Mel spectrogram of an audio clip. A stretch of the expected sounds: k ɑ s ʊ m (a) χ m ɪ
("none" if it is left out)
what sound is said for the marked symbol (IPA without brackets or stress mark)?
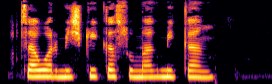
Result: ɑ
